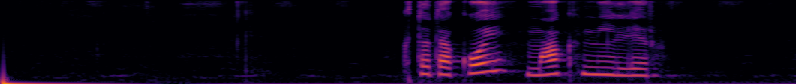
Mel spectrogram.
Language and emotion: Russian, neutral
